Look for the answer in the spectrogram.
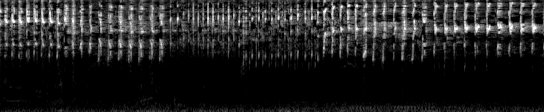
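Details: Lovebird chattering in the ngekek manner that draws other lovebirds into chattering, a long fast run of high rasping pulses with a brief lull near the third second before resuming strongly.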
